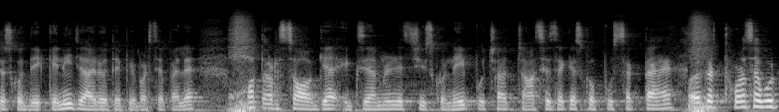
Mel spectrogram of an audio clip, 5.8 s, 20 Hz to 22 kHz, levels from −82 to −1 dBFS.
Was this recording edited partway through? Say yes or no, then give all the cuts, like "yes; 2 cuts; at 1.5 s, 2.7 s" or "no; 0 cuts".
yes; 2 cuts; at 1.6 s, 5.1 s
